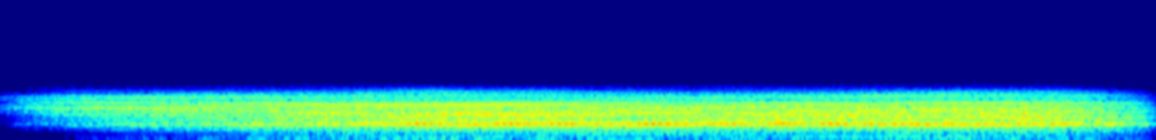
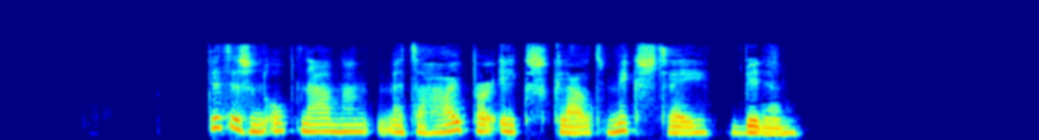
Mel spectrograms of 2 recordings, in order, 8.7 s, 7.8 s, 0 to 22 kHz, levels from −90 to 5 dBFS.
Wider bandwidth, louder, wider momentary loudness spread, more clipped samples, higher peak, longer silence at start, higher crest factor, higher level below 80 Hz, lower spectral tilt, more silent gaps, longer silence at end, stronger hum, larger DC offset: second, 2 kHz vs 7.2 kHz; about the same, -26 LUFS vs -24 LUFS; first, 10 LU vs 7 LU; neither; second, -12 dBFS vs -6 dBFS; second, 0.2 s vs 1.55 s; second, 14 dB vs 20 dB; first, -60 dBFS vs -74 dBFS; first, -13 dB/octave vs -6.5 dB/octave; neither; second, 0 s vs 1.8 s; neither; neither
